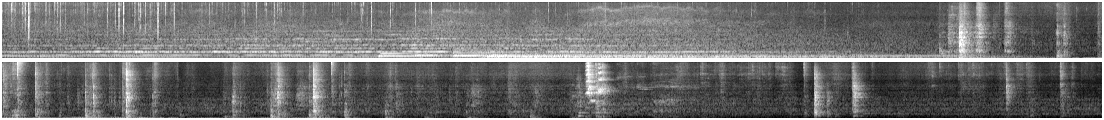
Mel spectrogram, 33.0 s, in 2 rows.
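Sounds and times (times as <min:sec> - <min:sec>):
low droning score: 0:00.0 - 0:21.6
knocks clicks and creaks: 0:08.2 - 0:21.6.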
